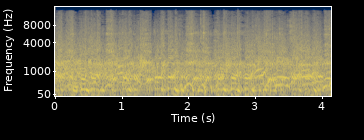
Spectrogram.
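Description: An elderly woman laughs nearby.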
